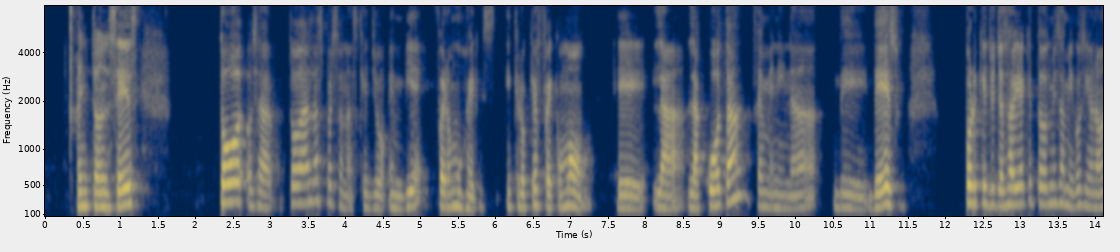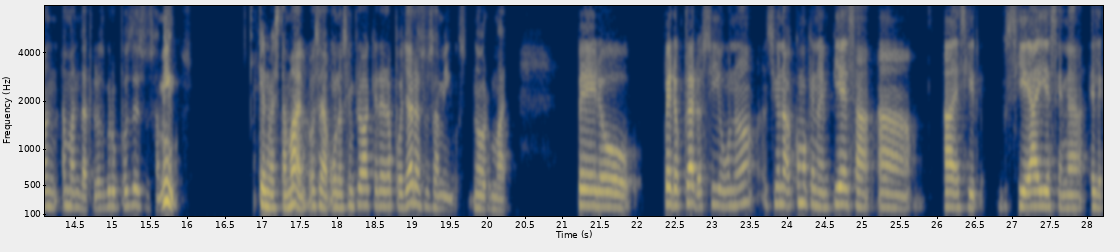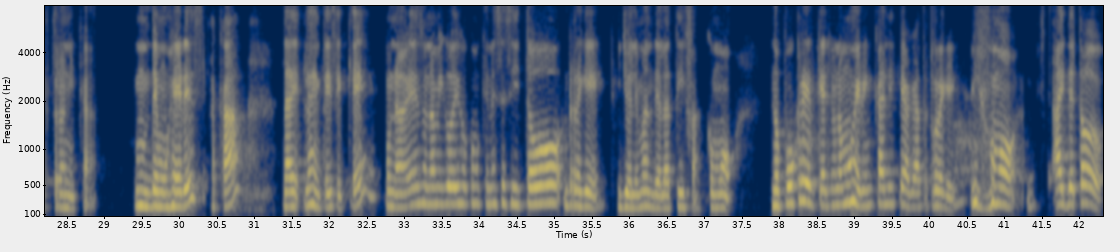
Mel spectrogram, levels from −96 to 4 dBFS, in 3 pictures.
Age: 10-29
